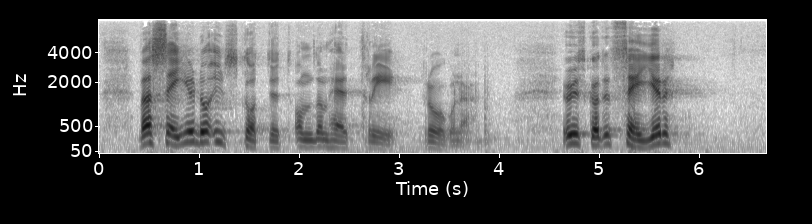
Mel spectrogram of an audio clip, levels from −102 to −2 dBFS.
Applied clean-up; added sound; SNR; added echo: none; none; none; none.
